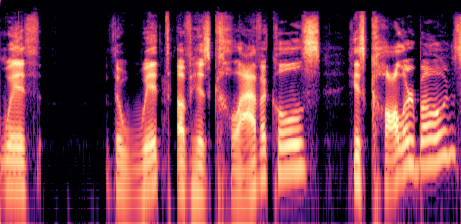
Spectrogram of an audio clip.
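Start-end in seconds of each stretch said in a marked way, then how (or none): 3.5-4.6 high, disbelieving question; pitched way up in disbelief; incredulous. Real, not acted. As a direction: ask it in disbelief. Incredulous reaction to name.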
